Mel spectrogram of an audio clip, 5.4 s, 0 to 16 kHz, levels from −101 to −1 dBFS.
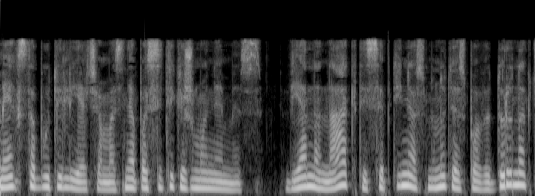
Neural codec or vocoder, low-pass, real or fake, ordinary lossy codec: none; 7.2 kHz; real; AAC, 48 kbps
